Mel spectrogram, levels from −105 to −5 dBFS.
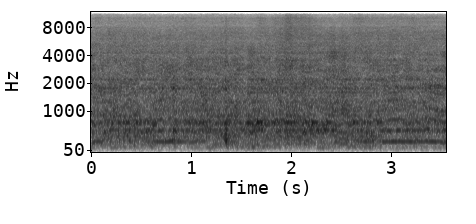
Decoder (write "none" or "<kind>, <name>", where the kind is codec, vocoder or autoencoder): codec, SNAC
